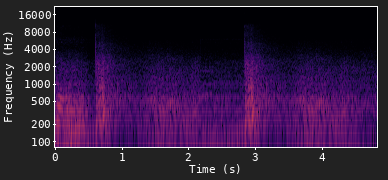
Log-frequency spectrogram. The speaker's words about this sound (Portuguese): Moradores de prédios próximos à agência bancária registraram parte da ação. Os criminosos usaram explosivos para destruir os caixas eletrônicos. Nas imagens, é possível ver fumaça e ouvir o barulho de tiros.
